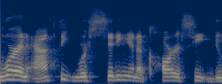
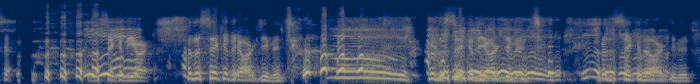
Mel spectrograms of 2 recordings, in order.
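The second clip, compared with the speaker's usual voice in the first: laughing mock repeat; 10 semitones higher, 8 dB louder than usual. Mocking repeated catchphrase, laughing.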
